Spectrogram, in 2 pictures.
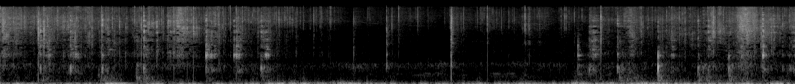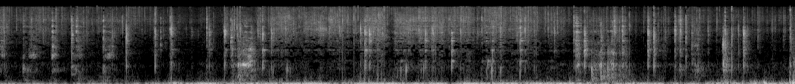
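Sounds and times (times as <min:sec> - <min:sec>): food sizzling in a frying pan: 0:00.0 - 0:15.9
utensil clicking and scraping pan: 0:00.3 - 0:02.9, 0:05.8 - 0:15.9.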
